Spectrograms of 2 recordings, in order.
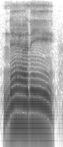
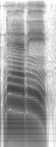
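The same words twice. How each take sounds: First: High, drawn-out cry for Nanny; high storytelling scream, held then falling; mock scream. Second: High, held echo of the scream; child's mock scream for Nanny; mimicked scream. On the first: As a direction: scream it in pitch, not in volume. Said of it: "And he screams". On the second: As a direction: copy the tutor's scream, high but contained. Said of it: "Then I scream". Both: A narrator's reading.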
